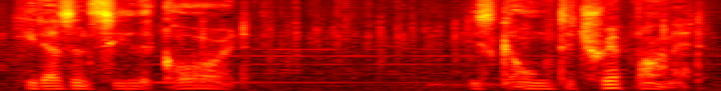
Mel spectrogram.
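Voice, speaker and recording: Low-voiced, meek office worker. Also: male voice, steady tone, measured pace, creaky, a bit bright, faint music behind, heavily acted. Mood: sly. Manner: hesitant, deferential, polite. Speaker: actor. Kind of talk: old-time radio style drama acting.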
